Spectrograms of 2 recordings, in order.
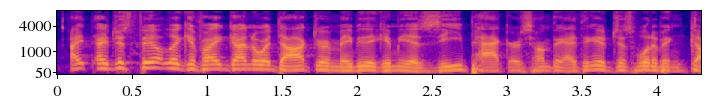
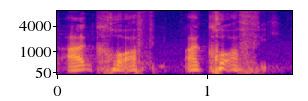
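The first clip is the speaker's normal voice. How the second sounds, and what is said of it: Imitates another person's accent. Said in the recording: “His accent is so awesome. John Travolta in Saturday Night Fever.”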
